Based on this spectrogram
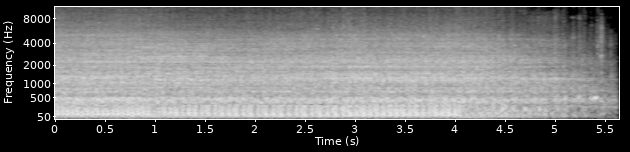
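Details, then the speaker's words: Craftsman PYT9000 riding mower (MTD-built), engine running: dry rough rattle starting as soon as the drive belt turns, before any hydro pedal input; worn tensioner or idler pulley bearing, not the transmission, exact pulley unconfirmed. "see that's just a pulley that's making that noise that's not the transmission usually it's a pulley back here"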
